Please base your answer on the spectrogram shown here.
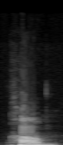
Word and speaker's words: calm: 그 다음 calm, 조용한. 이 L이 묵음입니다. calm 아니에요. 소리가 전혀 안 납니다.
